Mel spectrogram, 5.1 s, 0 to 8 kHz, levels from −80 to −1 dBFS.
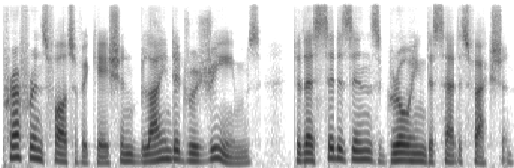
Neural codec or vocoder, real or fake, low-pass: codec, 16 kHz, 0.3 kbps, FocalCodec; fake; 7.2 kHz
